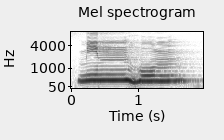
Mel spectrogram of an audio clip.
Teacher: nun sukun menghadapi huruf halqi atau huruf tenggorokan yaitu ha. Cara bacanya nun sukun dibaca jelas.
